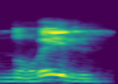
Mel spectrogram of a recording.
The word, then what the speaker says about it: Nobel: su lengua de origen el sueco es una palabra aguda nobel ya perfecto y así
